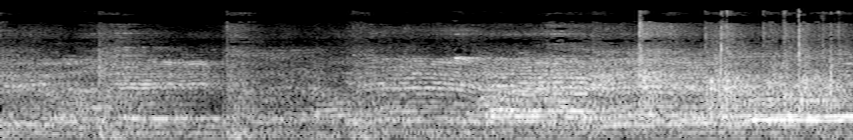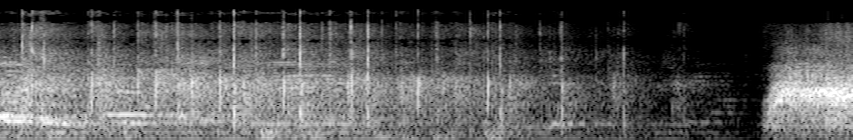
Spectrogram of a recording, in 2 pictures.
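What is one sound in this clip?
A crowd of young men sings and cheers loudly indoors.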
